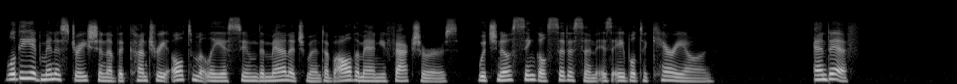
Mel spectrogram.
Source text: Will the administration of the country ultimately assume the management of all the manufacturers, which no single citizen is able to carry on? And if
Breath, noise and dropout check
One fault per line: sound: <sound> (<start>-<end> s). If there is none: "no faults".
no faults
